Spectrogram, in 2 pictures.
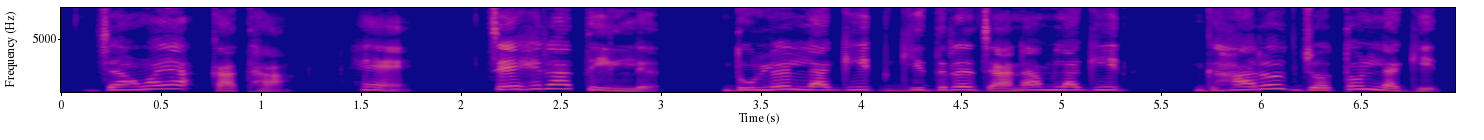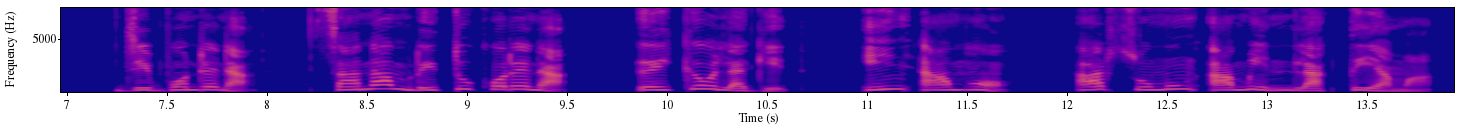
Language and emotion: Santali, neutral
